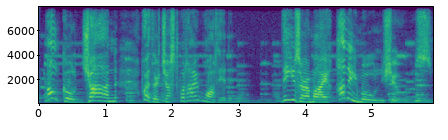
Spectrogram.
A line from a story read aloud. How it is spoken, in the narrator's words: A happy-voiced young lady who clapped her hands delightedly, cried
